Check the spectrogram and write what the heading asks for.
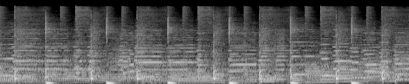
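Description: Gaúcho fandango dance-band music playing instrumentally between sung lines: accordion-led melody over a steady low drum beat, about one beat every 0.6 seconds.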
